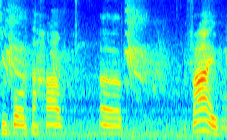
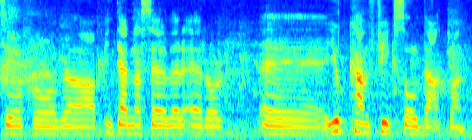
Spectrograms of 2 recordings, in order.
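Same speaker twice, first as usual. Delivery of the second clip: ordinary delivery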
